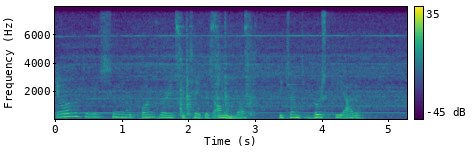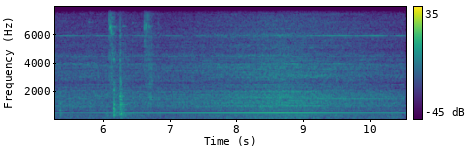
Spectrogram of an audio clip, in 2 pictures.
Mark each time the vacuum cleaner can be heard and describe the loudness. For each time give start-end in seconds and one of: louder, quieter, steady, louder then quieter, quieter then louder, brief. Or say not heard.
0.0-10.5 louder.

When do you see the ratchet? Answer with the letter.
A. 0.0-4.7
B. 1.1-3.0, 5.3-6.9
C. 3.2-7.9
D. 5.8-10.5
B.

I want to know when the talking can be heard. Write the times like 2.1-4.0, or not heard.
0.0-4.7.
